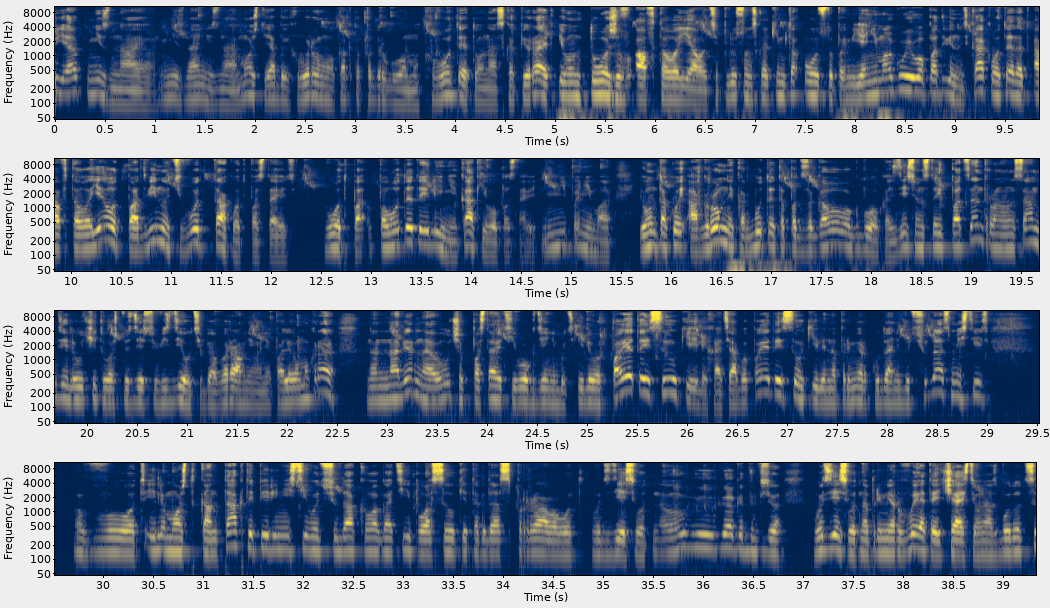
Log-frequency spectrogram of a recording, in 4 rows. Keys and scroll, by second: 25.1 ctrl+z, 28.8 ctrl+z, 33.1 ctrl+z, 35.7 ctrl+z.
